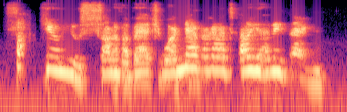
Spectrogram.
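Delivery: squeaky, very high, small goblin voice. Narrating a scene, the small goblin behind him speaks up, small goblin voice. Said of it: "you hear the small goblin from behind him go".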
